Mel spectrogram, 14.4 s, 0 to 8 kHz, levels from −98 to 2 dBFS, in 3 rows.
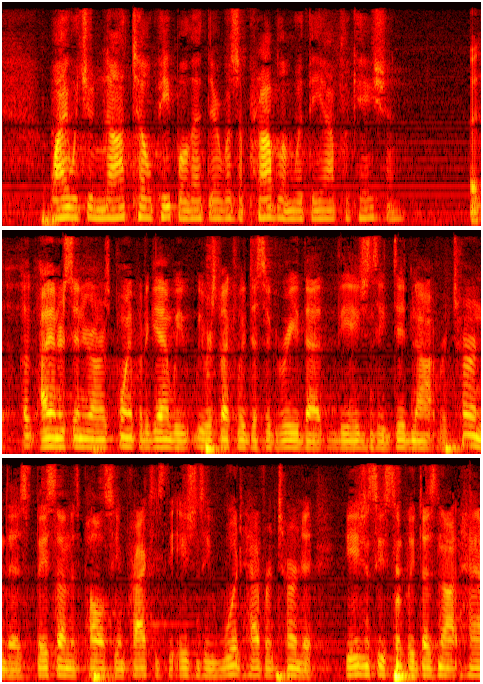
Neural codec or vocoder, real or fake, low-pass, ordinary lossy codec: none; real; 7.2 kHz; AAC, 32 kbps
